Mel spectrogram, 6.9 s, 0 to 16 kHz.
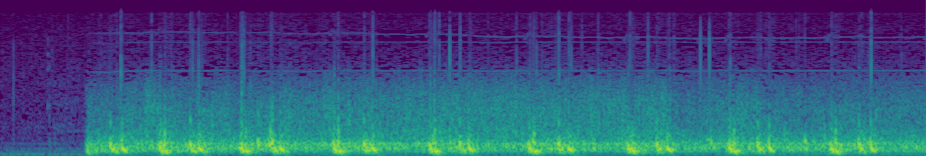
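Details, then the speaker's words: Regular heartbeat near 80 a minute, from a 1967 vinyl teaching record: short, sharp late systolic click, representing a minor mitral valve abnormality. "tracing number 14 at the same late systolic location there is a sound or click that is shorter and sharper than the preceding murmur these late systolic sound phenomena represent minor mitral valve abnormalities"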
